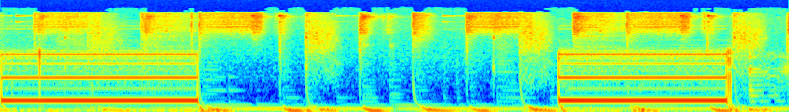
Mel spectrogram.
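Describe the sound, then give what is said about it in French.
Telephone busy tone after a call is cut off, a steady electronic tone in two long stretches separated by a busier gap of other sounds. “Je m'excuse, on a été coupé.”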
